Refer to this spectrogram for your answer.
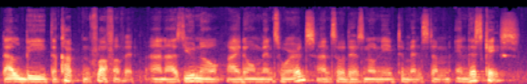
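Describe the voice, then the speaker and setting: A warm-toned man whose voice sits low talks a little slowly, with a Bahamian accent. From the Bahamas, he hosts a TV commentary show and delivers political commentary fiercely and emphatically, in a preaching rhythm, on a television broadcast.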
